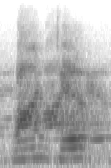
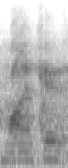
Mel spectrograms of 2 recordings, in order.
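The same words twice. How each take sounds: First: The voice has an echoing reverb tail. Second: The voice sounds plain with no added effect. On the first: "reverb repeat works good" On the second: "we're back to regular now"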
